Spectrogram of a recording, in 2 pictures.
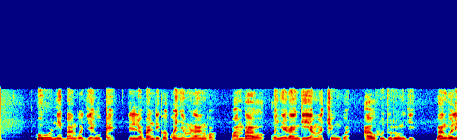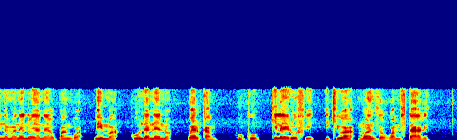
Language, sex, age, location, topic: Swahili, male, 36-49, Kisumu, education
